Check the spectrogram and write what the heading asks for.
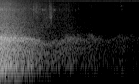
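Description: Logo-reveal sound effect: a deep, noisy whoosh or boom that hits suddenly and dies away over about two seconds.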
